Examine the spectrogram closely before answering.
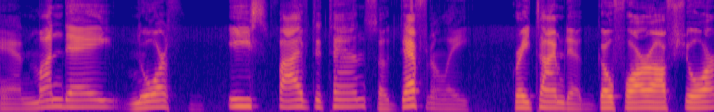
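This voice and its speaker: Very slow speech with ordinary pitch variation, recorded dry and close with no echo. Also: man, fairly high pitch for a man. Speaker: fishing writer and radio host. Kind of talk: casual chat. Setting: studio.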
